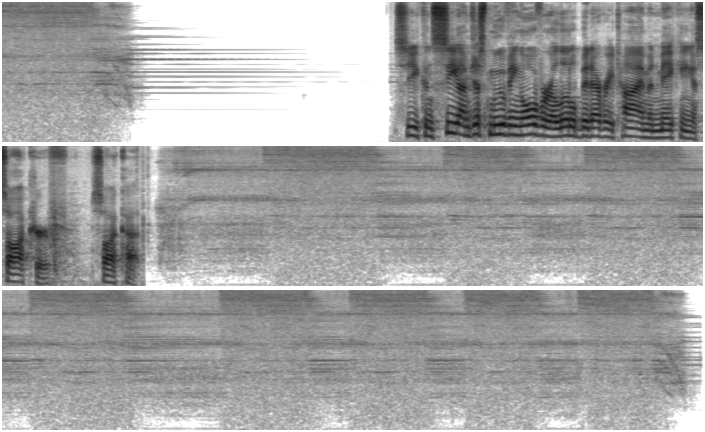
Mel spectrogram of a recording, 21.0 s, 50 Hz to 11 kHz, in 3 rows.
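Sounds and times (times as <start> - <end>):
circular saw cutting wood: 0.0 - 1.4, 8.5 - 21.0.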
